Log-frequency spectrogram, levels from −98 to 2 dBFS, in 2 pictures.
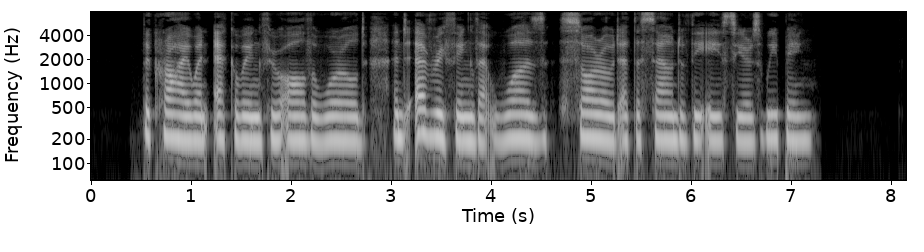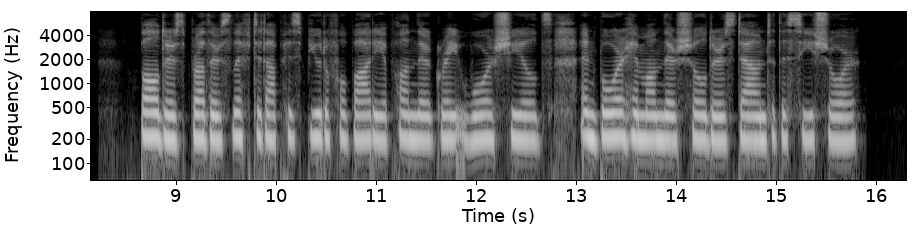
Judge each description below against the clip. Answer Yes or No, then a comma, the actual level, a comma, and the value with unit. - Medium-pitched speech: No, high, 200 Hz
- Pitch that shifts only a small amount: Yes, narrow, 1.1 semitones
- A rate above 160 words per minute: No, average, 155 wpm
